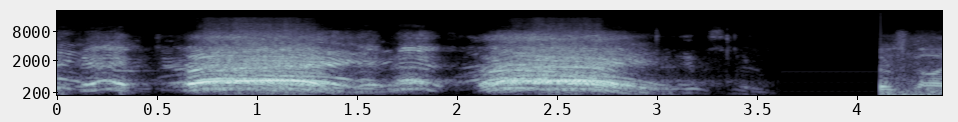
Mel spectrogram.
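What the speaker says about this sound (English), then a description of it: "3 cheers for the organiser!" Crowd at a UKIP and Unity march in Exeter gives loud, ragged three cheers: two long rising shouts separated by a brief dip, then a pause and the start of more voices.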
